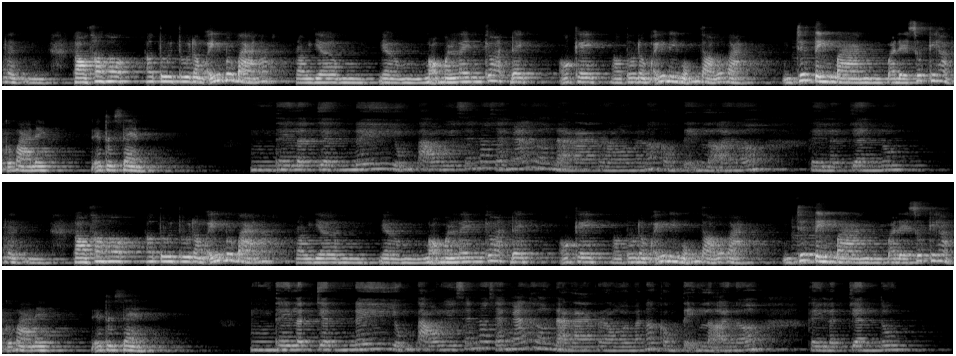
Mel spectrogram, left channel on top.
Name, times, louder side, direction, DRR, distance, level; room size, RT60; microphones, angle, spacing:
voice 1, 0.0-2.7 2.9-5.3 5.6-7.4 7.8-10.0 10.4-11.0, left 2 dB, 20° left, 6 dB, 0.4 m, -19 dB
voice 2, 7.9-8.4 12.0-18.5, right 2 dB, 45° right, 2 dB, 1.1 m, -32 dB
11.5 x 7.5 x 3.2 m, 1.1 s
head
